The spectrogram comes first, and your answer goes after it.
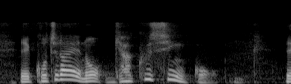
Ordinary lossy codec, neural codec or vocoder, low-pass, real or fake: none; none; 7.2 kHz; real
